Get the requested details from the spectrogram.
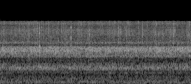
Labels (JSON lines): {"label": "anthrophony, boat engine", "recorder": "HydroMoth"}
